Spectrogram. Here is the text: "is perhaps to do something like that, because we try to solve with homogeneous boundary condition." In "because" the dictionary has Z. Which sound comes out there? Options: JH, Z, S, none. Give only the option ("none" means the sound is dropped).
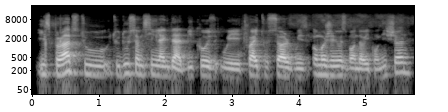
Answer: Z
